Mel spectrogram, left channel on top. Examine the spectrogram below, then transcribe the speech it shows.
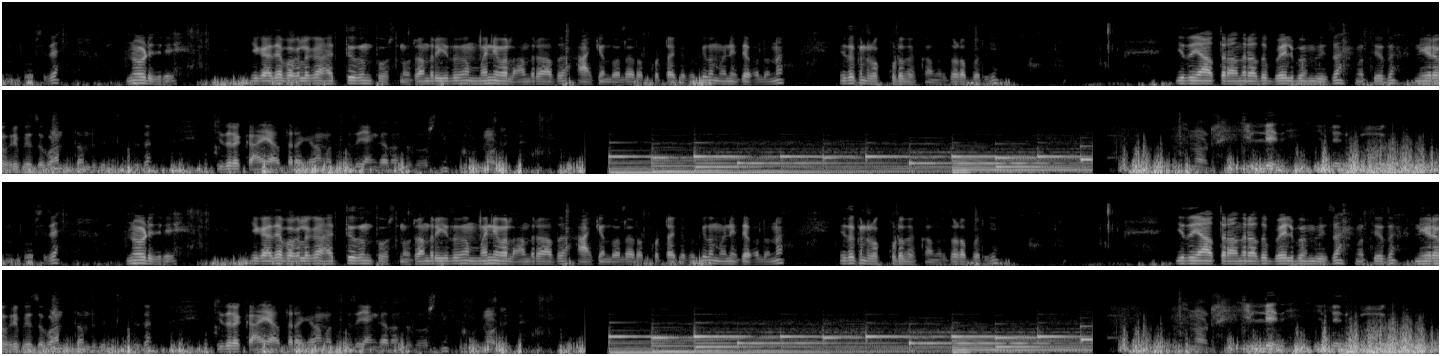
ತೋರಿಸಿದೆ ನೋಡಿದ್ರಿ. ಈಗ ಅದೇ ಬಗಲಾಗ ಹತ್ತಿದನ್ನು ತೋರಿಸಿ ನೋಡ್ರಿ. ಅಂದ್ರೆ ಇದು ಮನೆ ಹೊಲ, ಅಂದ್ರೆ ಅದು ಹಾಕ್ಯಂದು ಹೊಲ ರೊಕ್ಕ ಕೊಟ್ಟು ಹಾಕಬೇಕು. ಇದು ಮನೆ ಇದೆ ಹೊಲನ, ಇದಕ್ಕೆ ರೊಕ್ಕ ಕೊಡಬೇಕು ಅಂದ್ರೆ ದೊಡ್ಡಪ್ಪರಿಗೆ. ಇದು ಯಾವ ಥರ ಅಂದ್ರೆ ಅದು ಬೈಲ್ಬಂಬಿ ಬೀಜ, ಮತ್ತು ಇದು ನೀರಾವರಿ ಬೀಜಗಳನ್ನು ತಂದು ಬಿತ್ತಿದ್ದು. ಇದರ ಕಾಯಿ ಯಾವ ಥರ ಆಗ್ಯಾವ ಮತ್ತು ಇದು ಹೆಂಗದಂತ ತೋರಿಸ್ತೀನಿ ನೋಡ್ರಿ. ನೋಡ್ರಿ ಇಲ್ಲೇ ಫುಲ್ಲು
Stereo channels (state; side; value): normal; both; correlation 0.95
